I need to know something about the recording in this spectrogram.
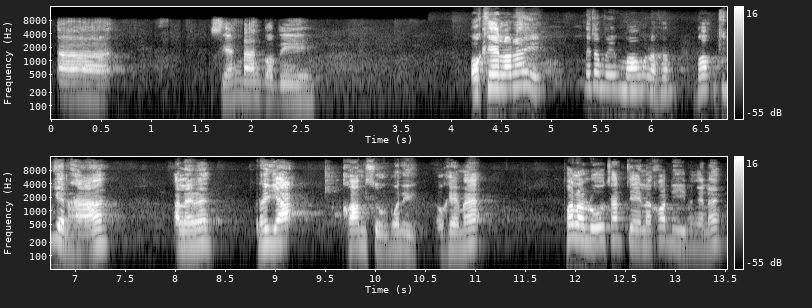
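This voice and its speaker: A man's voice: high-pitched, normal speed, pauses often, fairly bright tone. A man tutoring physics for an exam review, walking through problems and checking often that students keep up. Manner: quizzing students with constant "got it?" checks.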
